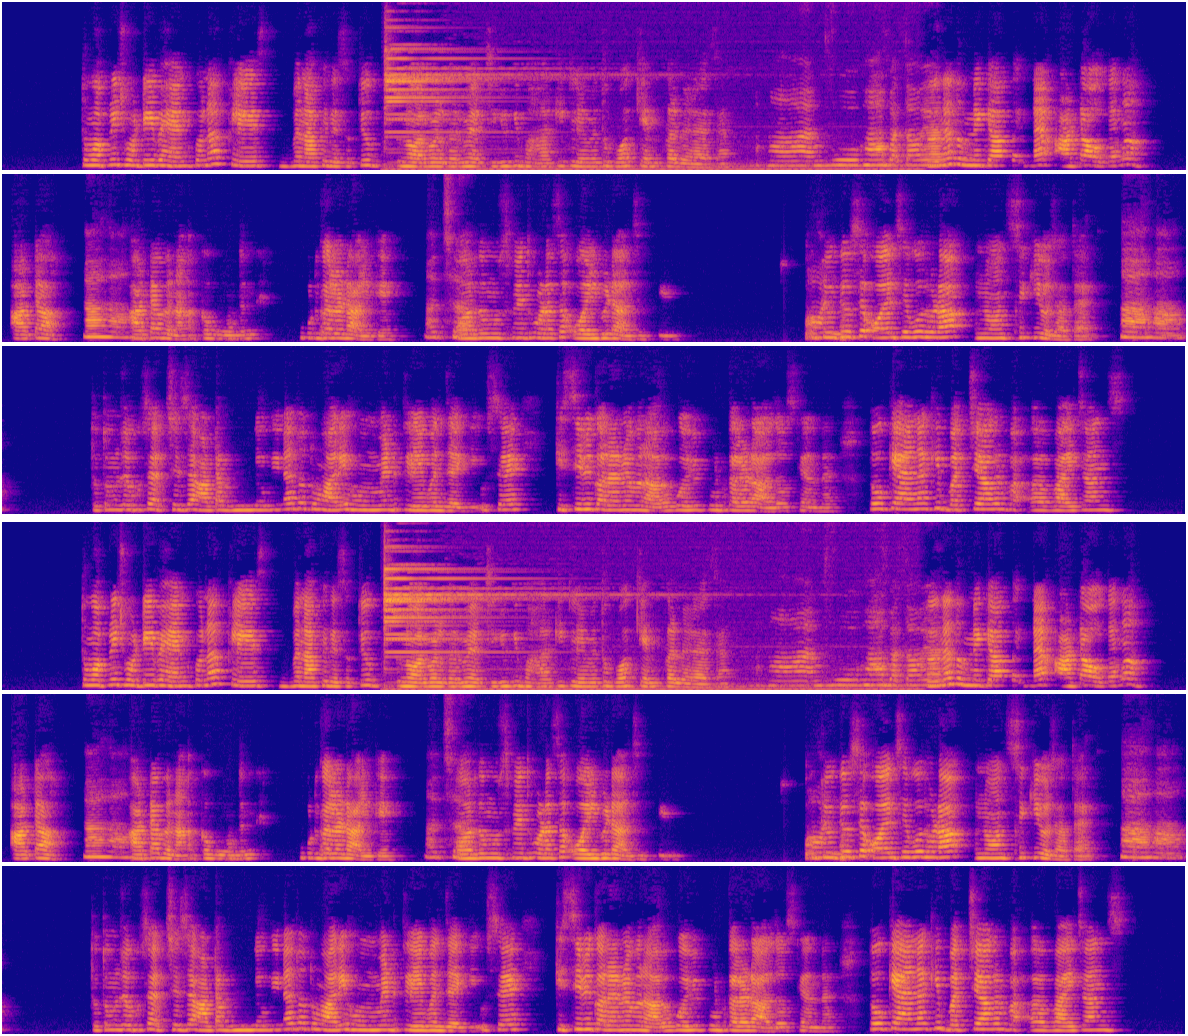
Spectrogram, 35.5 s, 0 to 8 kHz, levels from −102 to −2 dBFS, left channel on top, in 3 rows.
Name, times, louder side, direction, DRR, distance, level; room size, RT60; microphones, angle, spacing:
voice 1, 0.8-7.3 9.3-11.4 11.9-12.4 13.1-14.3 14.9-15.7 16.4-18.6 19.9-22.7 24.6-28.9 29.2-34.8, right 2 dB, 30° right, 2 dB, 0.7 m, -28 dB
sound 1, 3.8-9.2, right 3 dB, 85° right, 0.9 m, -34 dB
voice 2, 7.5-9.5 12.7-13.3 16.1-16.6 19.9-20.2 23.0-23.7, left 2 dB, 20° left, 3 dB, 0.6 m, -31 dB
4.9 x 2.4 x 2.8 m, 0.29 s
head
